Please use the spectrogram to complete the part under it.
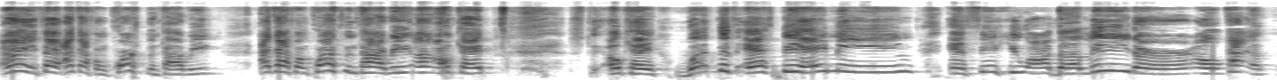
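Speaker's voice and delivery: very high, sassy, acted-out whining complaint. Retelling an argument, imitating a sassy man who was whining. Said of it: "Why are you so sassy?".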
